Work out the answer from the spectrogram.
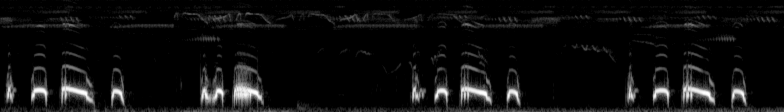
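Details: Spotted dove calling to others: three phrases of soft, low coos, each phrase four notes with the third drawn out and slurring downward, phrases roughly three seconds apart, over a faint steady high hiss.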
